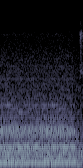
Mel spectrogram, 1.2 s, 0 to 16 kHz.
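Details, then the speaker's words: Magic Chef 1.7 portable washer after five years of use: steady mid-pitched electrical hum as the motor is energised during the spin stage, then cuts off abruptly; the drum never turns, motor won't spin. "This is the part that I was waiting for. It's not moving. You see how it's making that noise? This is supposed to spin. And it's like the motor."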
